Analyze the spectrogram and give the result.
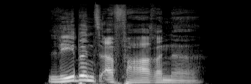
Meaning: inflection of lebenserfahren: 1. strong/mixed nominative/accusative feminine singular 2. strong nominative/accusative plural 3. weak nominative all-gender singular
- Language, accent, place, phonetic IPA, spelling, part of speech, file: German, Germany, Berlin, [ˈleːbn̩sʔɛɐ̯ˌfaːʁənə], lebenserfahrene, adjective, De-lebenserfahrene.ogg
